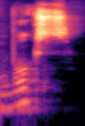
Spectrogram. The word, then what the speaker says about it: books: बुक्स ये दोनों तो होंगे नहीं, डबल ओ दे रखा है इसमें। इसमें जेड दे रखा है, जबकि जेड तो यार आएगा नहीं, प्रोनाउंस करेंगे तो बुक्स सही आ रहा है, तो ऐसे करेंगे।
